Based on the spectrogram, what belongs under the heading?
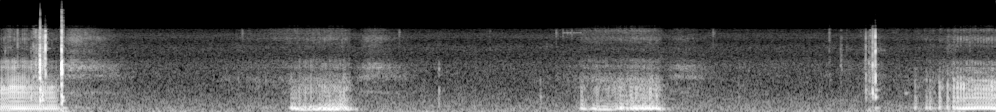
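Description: Loud, rattling snores from a sleeping small dog, roughly every two to three seconds, with quiet pauses between them.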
